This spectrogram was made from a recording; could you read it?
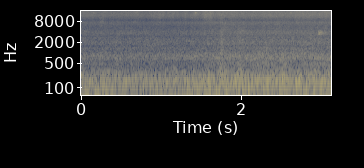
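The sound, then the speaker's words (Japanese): The Banetsu Monogatari steam train runs into a tunnel section, heard from inside a carriage as a steady, loud low rumble with faint rattling, continuous throughout and with no voices. “これより列車はトンネル区間に入ります。窓を開けていると煙が車内に入ります。”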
